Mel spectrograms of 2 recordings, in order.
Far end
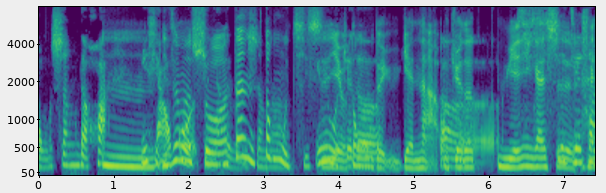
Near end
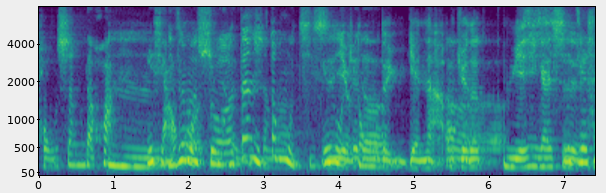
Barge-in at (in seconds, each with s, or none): none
